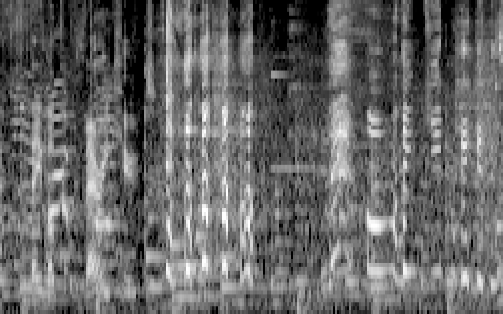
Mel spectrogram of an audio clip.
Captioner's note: laughing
